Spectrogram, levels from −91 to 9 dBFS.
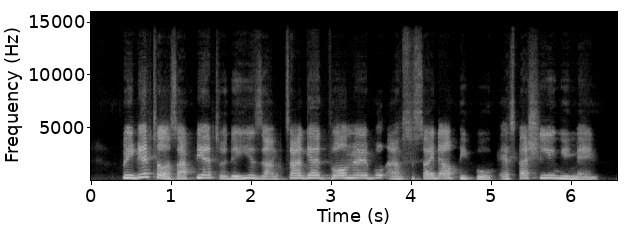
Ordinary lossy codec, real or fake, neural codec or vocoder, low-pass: none; fake; codec, 44.1 kHz, 2.6 kbps, DAC; 14.4 kHz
